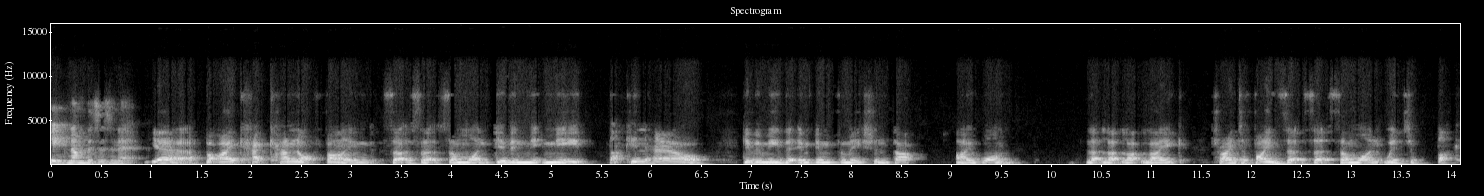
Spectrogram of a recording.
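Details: Man with Tourette's syndrome whose tics are involuntary swearing and blurted phrases in mid-sentence, with a stammer that worsens under stress; real, not acted; vocal tics with coprolalia.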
